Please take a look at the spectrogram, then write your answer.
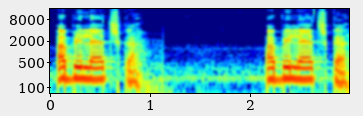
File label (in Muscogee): "vpelickv", Muscogee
